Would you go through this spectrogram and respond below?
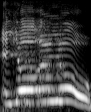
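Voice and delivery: very high, slow, drawn-out drawl. Doing Andrew Dice Clay doing an impression of John Travolta. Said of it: "Andrew Dice Clay doing an impression of John Travolta".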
